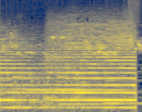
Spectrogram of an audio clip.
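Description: Ship's horn sound effect: one long steady blast, rich in overtones, that cuts off suddenly at the end.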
